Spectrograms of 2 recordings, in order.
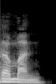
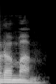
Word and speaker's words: วรมัน: บรรทัดต่อมา คือคำว่า "โศ วรมัมเทวะ" ผมพูดอยู่เสมอว่า ผมจะไม่ออกเสียงว่า "วรมัน" เพราะถือว่าไม่ตรงกับจารึก ส่วนใครจะออกเสียงว่า วรมัน ก็ตามอัธยาศัย การออกเสียงแบบนี้ในเขมรก็พูดกันว่า ทำไมไม่ออกเสียงว่า วรมัม ก็มีปัญหาว่าต้องเข้ากรรมการบัญญัติศัพท์ จะยุ่งยากเหมือนเราจะเปลี่ยนชื่อประเทศจาก สยาม เป็น ไทย สนธิสัญญาที่มีคำว่า "สยาม" ต้องเปลี่ยนเป็น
